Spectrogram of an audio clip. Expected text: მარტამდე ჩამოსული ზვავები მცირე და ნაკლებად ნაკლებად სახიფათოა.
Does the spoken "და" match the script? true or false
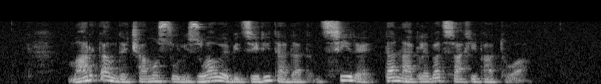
true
